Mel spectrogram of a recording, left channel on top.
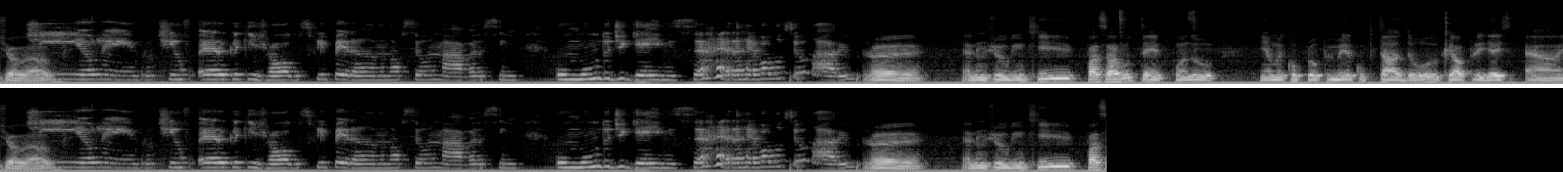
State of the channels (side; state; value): right; drops out; at 11.1 s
